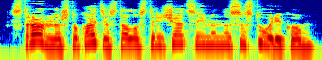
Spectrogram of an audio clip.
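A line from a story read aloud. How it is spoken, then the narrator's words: Muttered. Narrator (Russian): буркнул Глеб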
